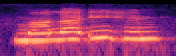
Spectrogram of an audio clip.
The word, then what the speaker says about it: ملائهم: Now over here, this is not a ayn, okay? This is a simple hamza. So you would read this as if it were an alif sound, okay? Mala'ihim. Mala'ihim.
